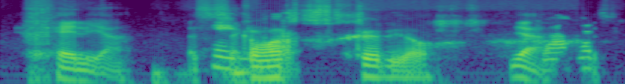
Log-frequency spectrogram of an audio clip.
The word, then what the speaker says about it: Kvaratskhelia: There's a lot of like back of the throat sounds that you have to make.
